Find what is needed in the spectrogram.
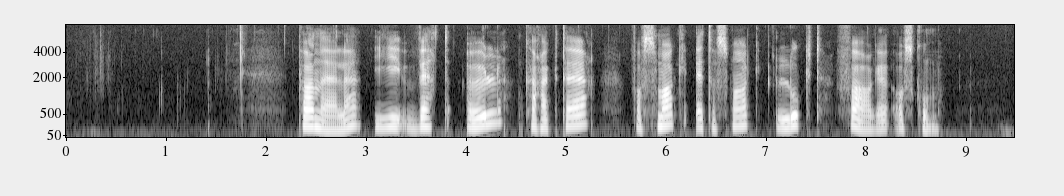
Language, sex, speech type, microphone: Norwegian, female, read, Shure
